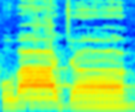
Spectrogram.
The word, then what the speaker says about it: उवाच: धृतराष्ट्र उवाच, यह भी उवाच जो है चा का पूर्ण उच्चारण करना है।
